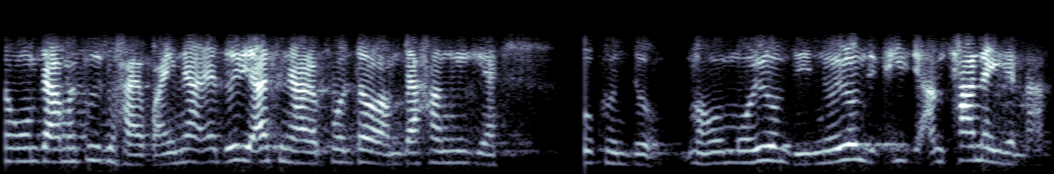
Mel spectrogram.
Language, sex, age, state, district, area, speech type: Manipuri, female, 18-30, Manipur, Kakching, rural, conversation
